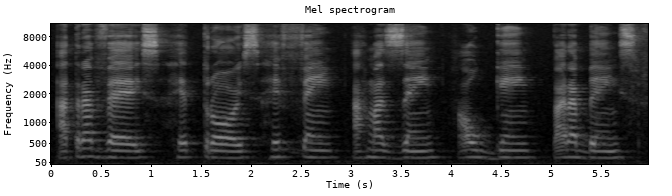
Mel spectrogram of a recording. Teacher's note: Percebam que a tônica é sempre a última sílaba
